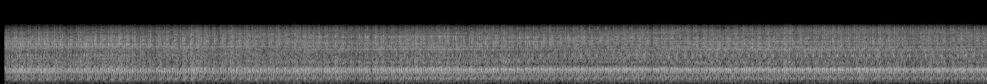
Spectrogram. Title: Subaru Turbo strange engine sound /piston, rod knock, bearings?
